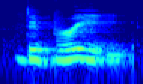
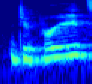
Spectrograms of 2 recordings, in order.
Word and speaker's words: debris: the following words island and isle isles never pronounce it please learn it and some random word debris debris some trash or garbage or waste a lot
